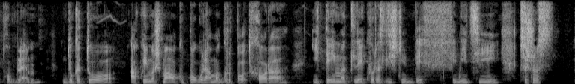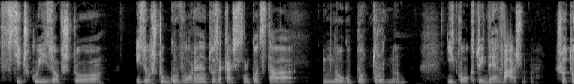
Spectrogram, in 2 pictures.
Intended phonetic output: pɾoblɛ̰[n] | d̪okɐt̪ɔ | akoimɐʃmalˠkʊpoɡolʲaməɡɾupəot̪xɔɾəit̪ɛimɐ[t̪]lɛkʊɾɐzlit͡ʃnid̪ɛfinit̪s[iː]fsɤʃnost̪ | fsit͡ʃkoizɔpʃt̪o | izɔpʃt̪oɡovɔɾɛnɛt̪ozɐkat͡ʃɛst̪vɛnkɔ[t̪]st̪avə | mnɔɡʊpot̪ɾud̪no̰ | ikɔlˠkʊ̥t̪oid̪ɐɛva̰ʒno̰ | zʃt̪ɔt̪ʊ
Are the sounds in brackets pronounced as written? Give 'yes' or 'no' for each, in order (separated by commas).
no, yes, yes, yes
